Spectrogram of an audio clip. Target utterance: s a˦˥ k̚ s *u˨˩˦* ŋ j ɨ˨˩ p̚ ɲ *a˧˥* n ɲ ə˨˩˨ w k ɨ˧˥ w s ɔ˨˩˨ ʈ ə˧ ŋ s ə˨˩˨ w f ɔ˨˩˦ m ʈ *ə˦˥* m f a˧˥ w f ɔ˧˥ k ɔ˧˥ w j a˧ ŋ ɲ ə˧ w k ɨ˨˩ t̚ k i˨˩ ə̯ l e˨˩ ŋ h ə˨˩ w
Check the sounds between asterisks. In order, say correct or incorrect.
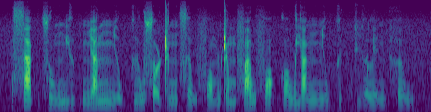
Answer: correct, correct, incorrect: ə˧

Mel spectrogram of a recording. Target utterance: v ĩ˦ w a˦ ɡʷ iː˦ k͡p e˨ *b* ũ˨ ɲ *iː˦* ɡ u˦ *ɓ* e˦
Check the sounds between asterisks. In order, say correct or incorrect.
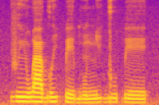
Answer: correct, incorrect: i˦, correct

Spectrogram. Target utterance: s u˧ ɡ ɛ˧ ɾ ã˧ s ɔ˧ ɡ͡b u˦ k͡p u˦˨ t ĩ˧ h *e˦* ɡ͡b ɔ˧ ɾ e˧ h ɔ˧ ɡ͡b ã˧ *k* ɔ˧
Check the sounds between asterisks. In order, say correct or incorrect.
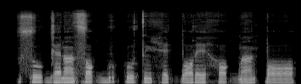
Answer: incorrect: e˧, incorrect: k͡p

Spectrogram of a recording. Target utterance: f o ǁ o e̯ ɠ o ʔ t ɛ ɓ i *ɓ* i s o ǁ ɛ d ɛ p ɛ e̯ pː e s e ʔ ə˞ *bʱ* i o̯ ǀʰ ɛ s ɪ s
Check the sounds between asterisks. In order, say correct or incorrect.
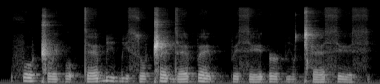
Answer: correct, incorrect: p

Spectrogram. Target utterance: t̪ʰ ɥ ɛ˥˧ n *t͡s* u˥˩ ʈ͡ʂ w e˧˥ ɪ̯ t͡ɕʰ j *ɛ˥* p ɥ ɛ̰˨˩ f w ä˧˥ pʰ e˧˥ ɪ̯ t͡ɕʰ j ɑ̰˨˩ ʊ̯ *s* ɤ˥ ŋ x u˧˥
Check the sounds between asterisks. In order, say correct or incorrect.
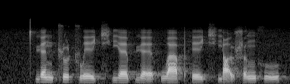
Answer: incorrect: ʈ͡ʂ, incorrect: ɛ˧˥, incorrect: ʂ

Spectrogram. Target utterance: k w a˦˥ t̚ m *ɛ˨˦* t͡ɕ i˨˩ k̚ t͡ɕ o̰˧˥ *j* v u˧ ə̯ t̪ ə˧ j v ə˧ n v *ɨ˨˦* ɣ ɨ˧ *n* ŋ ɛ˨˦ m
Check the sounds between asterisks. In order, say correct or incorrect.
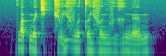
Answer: incorrect: ɛ˧, correct, incorrect: ɨ̤˨˩, incorrect: none

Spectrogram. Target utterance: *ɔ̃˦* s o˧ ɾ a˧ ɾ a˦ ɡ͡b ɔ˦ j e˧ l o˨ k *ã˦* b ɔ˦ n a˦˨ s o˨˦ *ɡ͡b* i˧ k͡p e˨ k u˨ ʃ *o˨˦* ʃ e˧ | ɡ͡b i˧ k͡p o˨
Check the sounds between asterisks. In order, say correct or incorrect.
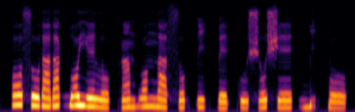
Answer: incorrect: ɔ˦, incorrect: ã˨˦, incorrect: k͡p, correct

